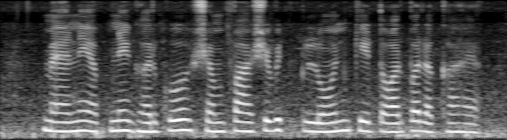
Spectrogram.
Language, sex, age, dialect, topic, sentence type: Hindi, male, 25-30, Marwari Dhudhari, banking, statement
